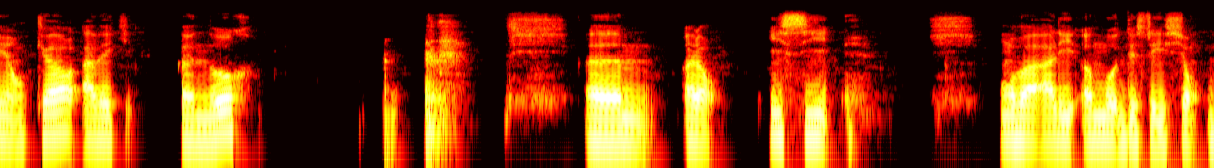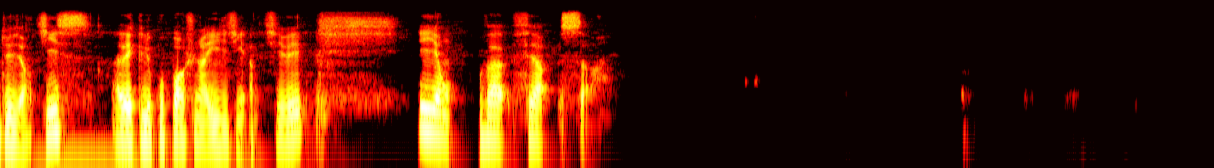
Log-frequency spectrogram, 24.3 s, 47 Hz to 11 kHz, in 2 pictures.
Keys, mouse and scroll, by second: 0.0 shift+scroll up 2, 3.2-3.6 shift+scroll down 1, 6.5-7.0 shift+scroll up 1, 7.0 z, 8.0-8.4 scroll up 1, 8.4 z, 8.8 z, 9.5 ctrl+Tab, 11.2 right click, 13.0 o, 14.4 g, 19.7 x, 22.9 ctrl+z, 23.3 ctrl+z.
